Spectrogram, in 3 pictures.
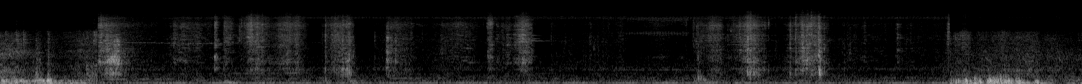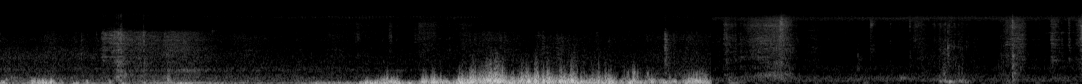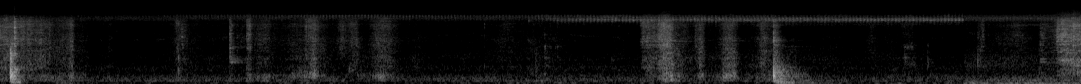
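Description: Steel shovel digging a trench in soil: irregular scrapes and thuds as the blade cuts into and lifts earth. A loud low rumble comes in around ten seconds in and again from about fifteen to eighteen seconds, and the low background drops away suddenly at about eighteen seconds.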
